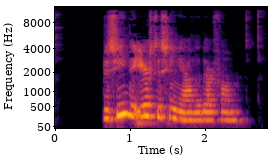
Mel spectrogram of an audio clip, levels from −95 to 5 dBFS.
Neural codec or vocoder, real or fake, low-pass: none; real; 10.8 kHz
